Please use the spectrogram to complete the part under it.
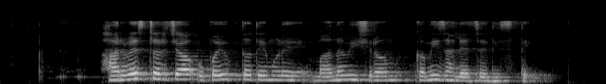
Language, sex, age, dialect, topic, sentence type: Marathi, female, 51-55, Standard Marathi, agriculture, statement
